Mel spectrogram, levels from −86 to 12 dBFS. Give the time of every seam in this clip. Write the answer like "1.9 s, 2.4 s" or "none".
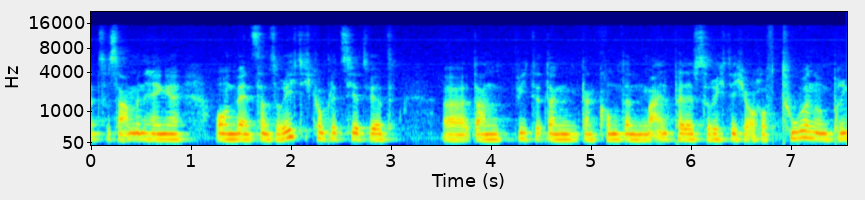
4.5 s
